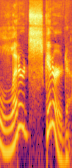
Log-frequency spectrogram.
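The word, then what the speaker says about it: Lynyrd Skynyrd: Coming up next, we've got a little Leonard Skinner from their debut album.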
